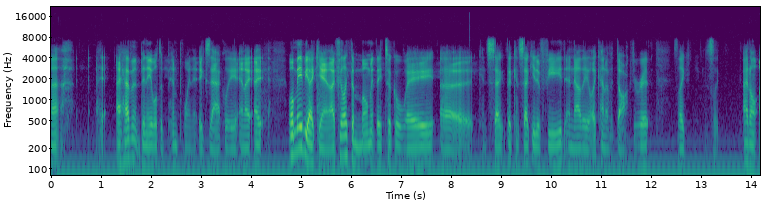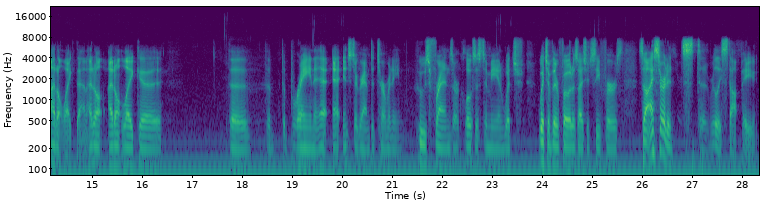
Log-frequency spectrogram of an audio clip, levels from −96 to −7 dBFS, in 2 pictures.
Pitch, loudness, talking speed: 100 Hz, -34 LUFS, 180 wpm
